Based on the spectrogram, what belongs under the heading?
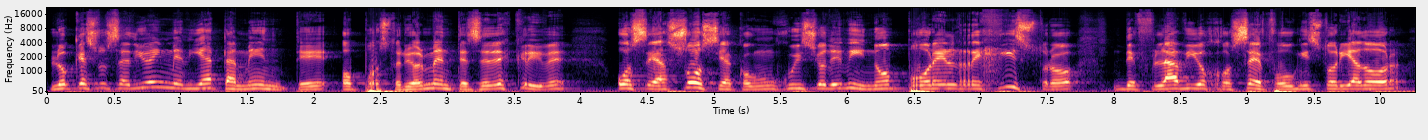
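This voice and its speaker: High-pitched preacher guy, dramatic sermon, keeps flipping from calm to loud. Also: a little slow. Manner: dramatic, shouts acted crowd lines.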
